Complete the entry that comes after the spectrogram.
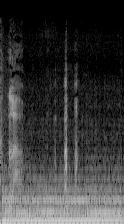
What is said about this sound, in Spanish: Oye, qué bonito. Qué bonito se oye tu carro. Me gusta cómo se oye el motor así.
